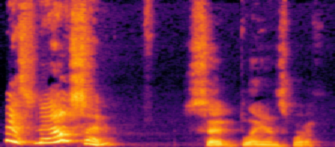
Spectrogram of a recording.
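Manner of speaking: high, fast pompous principal; fussy principal. Acted. Principal telling Miss Swamp of impersonation, high and fast.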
